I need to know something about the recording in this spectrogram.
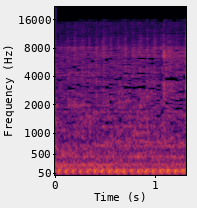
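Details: TVS XL100 BS6 after fuel pump replaced for cutting out while riding, fuel pressure now 40–45: small single-cylinder engine pulsing evenly and quickly, no stumbles or cutting out; runs clean and steady.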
